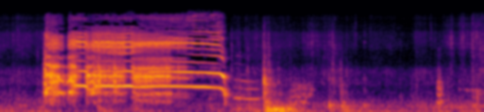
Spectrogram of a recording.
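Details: Chicken inside a coop, recorded by a GoPro placed in the coop: one loud, harsh crow lasting nearly two seconds, a stuttering start, a long flat strained note, then an abrupt drop, followed by soft clucks and scratching.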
